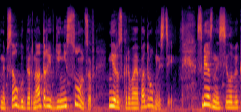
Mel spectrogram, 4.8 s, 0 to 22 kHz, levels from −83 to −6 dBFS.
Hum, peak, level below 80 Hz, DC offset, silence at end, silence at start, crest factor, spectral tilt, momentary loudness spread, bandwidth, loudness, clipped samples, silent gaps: none; -4 dBFS; -46 dBFS; under 0.1%; 0 s; 0 s; 16 dB; -4.5 dB/octave; 12 LU; 17 kHz; -22 LUFS; under 0.1%; none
